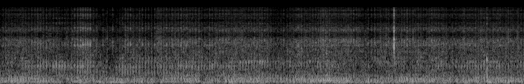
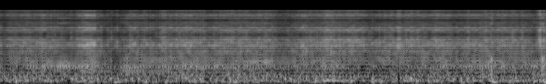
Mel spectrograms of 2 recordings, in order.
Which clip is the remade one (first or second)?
second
